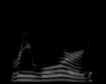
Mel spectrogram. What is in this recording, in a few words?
"reward", English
